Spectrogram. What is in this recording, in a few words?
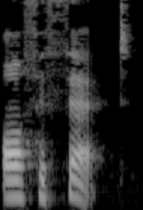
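"off-effect", English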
